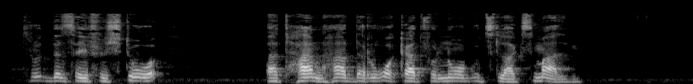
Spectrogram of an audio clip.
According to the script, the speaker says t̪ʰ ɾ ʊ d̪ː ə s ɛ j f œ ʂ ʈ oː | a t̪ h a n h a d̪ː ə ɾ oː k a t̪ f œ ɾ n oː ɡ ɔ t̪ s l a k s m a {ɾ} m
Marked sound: incorrect: l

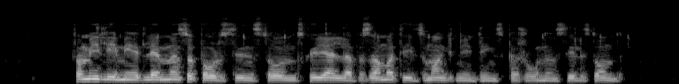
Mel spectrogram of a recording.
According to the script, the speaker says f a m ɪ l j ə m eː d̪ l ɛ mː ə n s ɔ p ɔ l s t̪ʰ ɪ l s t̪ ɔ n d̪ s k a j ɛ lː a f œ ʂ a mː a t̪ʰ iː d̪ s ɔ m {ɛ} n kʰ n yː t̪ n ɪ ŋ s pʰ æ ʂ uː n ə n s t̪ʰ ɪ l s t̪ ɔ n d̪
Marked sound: incorrect: a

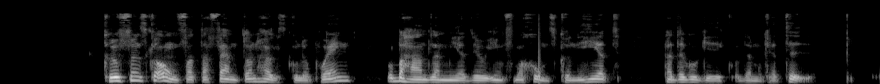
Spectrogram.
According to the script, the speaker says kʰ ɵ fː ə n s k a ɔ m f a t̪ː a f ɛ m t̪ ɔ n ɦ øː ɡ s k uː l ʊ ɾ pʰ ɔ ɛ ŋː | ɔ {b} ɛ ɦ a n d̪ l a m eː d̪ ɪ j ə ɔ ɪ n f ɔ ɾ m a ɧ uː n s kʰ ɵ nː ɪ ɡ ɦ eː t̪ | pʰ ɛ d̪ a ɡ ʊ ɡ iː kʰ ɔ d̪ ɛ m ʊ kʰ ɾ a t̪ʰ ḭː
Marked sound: correct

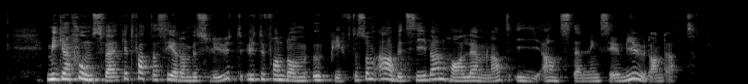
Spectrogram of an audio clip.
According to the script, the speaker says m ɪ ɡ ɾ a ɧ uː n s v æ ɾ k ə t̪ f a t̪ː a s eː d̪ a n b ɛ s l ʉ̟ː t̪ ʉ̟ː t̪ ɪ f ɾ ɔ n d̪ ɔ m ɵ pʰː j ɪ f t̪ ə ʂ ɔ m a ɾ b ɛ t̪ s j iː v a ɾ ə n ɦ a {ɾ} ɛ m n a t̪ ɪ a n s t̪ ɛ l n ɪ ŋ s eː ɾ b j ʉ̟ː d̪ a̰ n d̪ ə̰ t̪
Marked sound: incorrect: ɭ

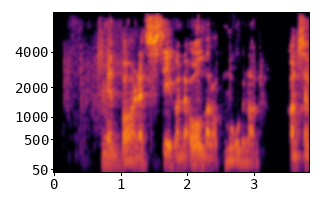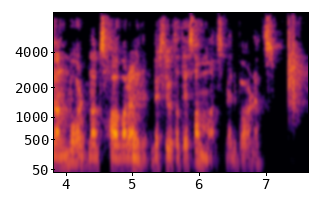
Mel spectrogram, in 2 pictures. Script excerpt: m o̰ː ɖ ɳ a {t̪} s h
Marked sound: incorrect: d̪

